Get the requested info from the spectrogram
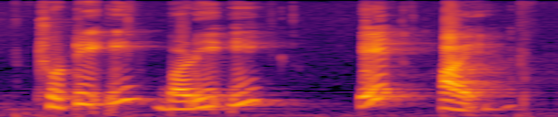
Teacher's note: जीभ का आगे का हिस्सा उठता है उसे कहते हैं अग्र स्वर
